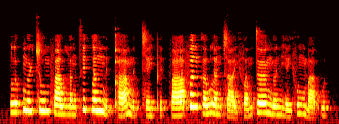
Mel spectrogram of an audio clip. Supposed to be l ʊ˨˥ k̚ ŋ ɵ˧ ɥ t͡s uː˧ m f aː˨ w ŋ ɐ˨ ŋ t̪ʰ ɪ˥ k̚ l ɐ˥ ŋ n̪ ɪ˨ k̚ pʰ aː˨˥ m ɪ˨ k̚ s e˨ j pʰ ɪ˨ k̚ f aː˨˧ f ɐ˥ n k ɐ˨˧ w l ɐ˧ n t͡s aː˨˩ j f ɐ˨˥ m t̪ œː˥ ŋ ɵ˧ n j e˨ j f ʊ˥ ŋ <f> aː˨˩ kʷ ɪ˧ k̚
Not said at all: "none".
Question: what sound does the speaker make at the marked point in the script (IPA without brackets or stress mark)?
m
